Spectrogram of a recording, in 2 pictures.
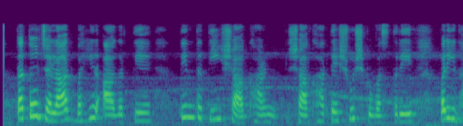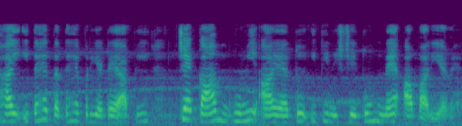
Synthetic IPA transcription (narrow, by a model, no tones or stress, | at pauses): t̪ɐt̪oːd͡ʒɐlaːt̪̚bɐɦiɾaːɡɐt̪jẽ | t̪int̪ɐt̪iːʃakʰ | ʃaːkʰaːt̪ẽːʃʊʃkʋɐst̪ɾeːpɐɾid̪ʱaːjʔit̪ɐɦɛt̪ɐt̪ɐɦɛpɾijɐʈɐja̰ːpi | t͡ʃɛːkaːmbʱuːmiʔaːjɛːt̪oːʔit̪inɪʃt͡ʃeːt̪umnɛːʔaːpa̰ːɾijḛʋḛː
